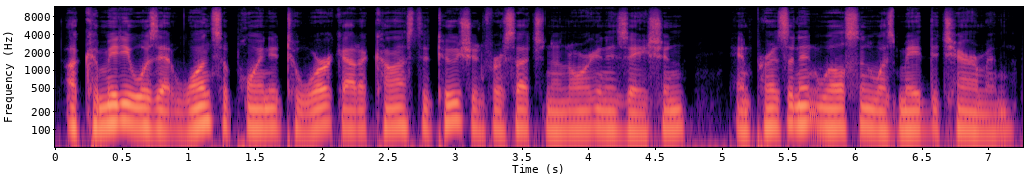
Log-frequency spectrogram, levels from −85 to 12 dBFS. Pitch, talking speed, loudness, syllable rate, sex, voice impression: 105 Hz, 180 wpm, -19 LUFS, 5.5 syllables/s, male, very masculine, very adult-like, middle-aged, very thick, slightly tensed, slightly powerful, slightly dark, soft, muffled, fluent, very cool, very intellectual, sincere, very calm, very mature, friendly, reassuring, slightly unique, slightly elegant, wild, sweet, slightly lively, very kind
